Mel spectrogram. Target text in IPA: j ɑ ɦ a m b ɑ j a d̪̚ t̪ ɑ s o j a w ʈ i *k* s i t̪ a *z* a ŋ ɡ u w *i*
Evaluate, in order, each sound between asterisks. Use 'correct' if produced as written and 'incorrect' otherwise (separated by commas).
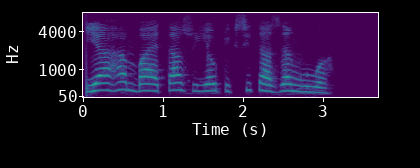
correct, correct, incorrect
